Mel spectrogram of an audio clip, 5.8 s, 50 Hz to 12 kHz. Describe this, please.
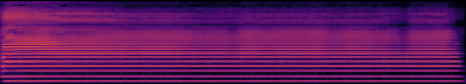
The G3 note played on an alto sax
